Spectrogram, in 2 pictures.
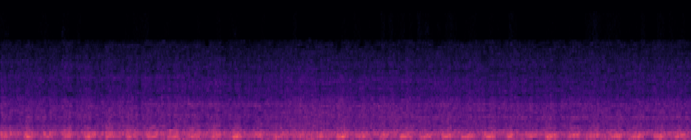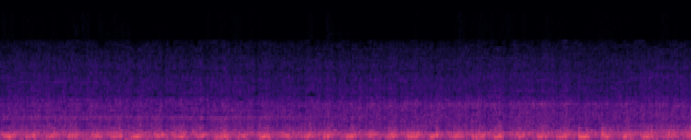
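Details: Acura TL at idle before repair: a wavering mid-pitched moan pulsing a bit over once a second from the power steering pump, which also leaks; owner suspects shaft play, though the car drives fine. Worn pump, to be replaced.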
